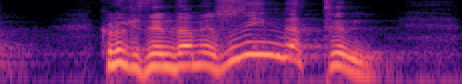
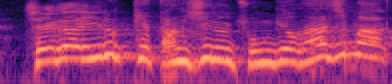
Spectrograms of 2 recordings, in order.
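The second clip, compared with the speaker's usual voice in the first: mock respectful preface; 6 semitones higher, 3 dB louder than usual. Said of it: "그래서".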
